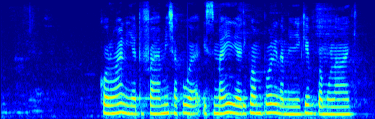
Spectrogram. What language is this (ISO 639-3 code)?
swa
